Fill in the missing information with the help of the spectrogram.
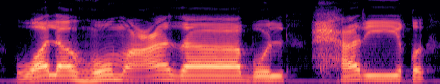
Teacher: Ha we read from the middle of the throat.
